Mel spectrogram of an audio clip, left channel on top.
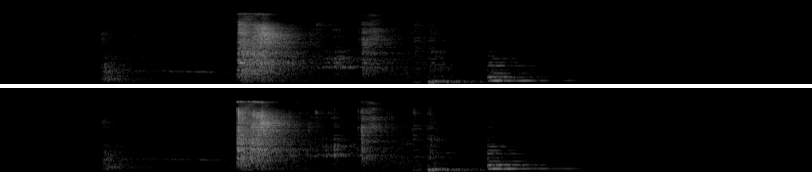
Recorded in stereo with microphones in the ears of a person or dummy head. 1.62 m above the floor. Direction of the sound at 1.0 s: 10° left (ahead or behind).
